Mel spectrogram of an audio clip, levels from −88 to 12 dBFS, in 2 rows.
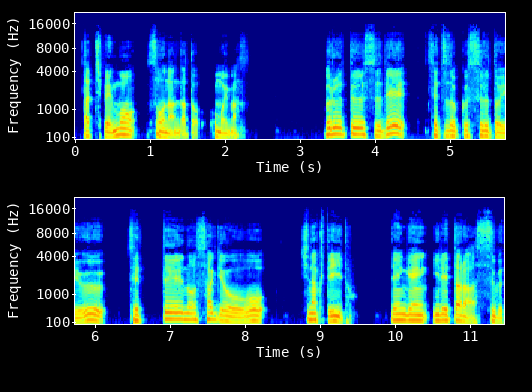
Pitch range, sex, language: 120-170 Hz, male, Japanese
